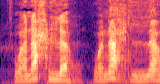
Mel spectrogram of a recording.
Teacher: ونحل له ما فيش نون خالص · Term: الإدغام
